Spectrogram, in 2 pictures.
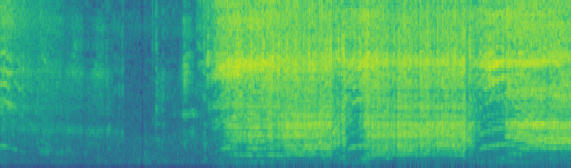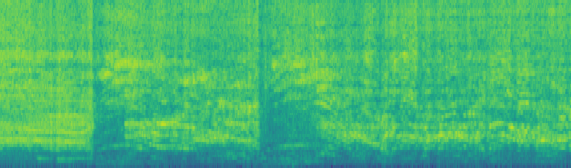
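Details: Steady high-pitched whine with shifting pitch and dips as the bit engages bone during a live cadaver dissection demonstration; surgical bone drill.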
